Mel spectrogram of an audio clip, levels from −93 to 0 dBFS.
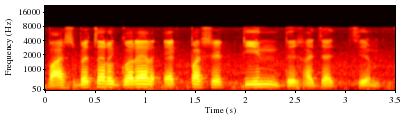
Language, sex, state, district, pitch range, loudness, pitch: Bengali, male, Assam, Hailakandi, 115-145 Hz, -19 LUFS, 135 Hz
